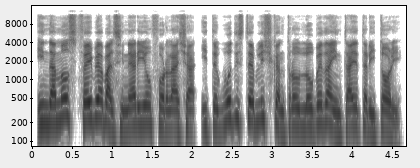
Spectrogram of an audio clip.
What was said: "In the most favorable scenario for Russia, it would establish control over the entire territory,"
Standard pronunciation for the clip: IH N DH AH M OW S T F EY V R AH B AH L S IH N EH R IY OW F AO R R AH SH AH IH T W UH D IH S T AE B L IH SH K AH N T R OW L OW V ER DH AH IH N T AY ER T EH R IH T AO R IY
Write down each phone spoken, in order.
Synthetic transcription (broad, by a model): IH N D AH M OW S T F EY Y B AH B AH L S IH N EH R IY OW F AO R L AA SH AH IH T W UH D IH S T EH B L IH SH K AH N T R OW L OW B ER DH AH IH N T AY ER T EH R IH T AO R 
